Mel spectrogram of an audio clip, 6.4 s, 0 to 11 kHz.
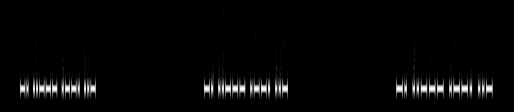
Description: Morse code, heard as a keyed tone, about 52 wpm, 700 Hz. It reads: N2PU N2PU N2PU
